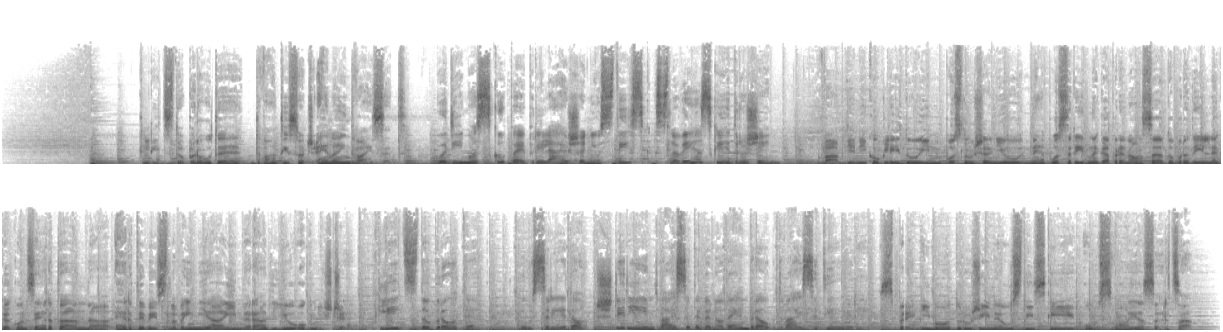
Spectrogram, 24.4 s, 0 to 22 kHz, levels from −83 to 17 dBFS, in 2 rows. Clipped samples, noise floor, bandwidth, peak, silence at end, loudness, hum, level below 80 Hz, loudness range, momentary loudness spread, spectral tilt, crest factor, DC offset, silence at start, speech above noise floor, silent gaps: under 0.1%; -46 dBFS; 17 kHz; 0 dBFS; 0.15 s; -17 LUFS; none; -30 dBFS; 2 LU; 6 LU; -4.5 dB/octave; 16 dB; under 0.1%; 0.5 s; 29 dB; none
